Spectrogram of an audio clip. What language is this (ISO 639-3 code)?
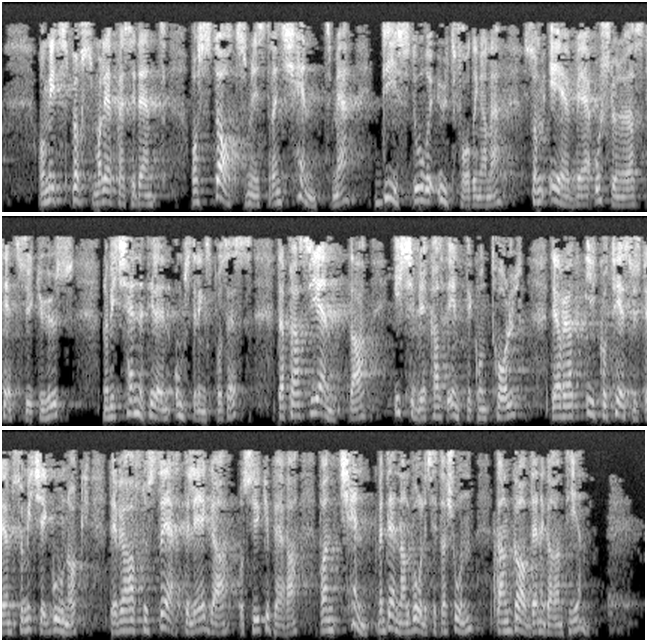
nno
